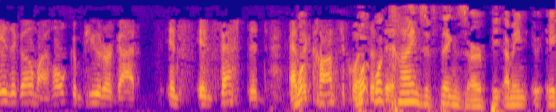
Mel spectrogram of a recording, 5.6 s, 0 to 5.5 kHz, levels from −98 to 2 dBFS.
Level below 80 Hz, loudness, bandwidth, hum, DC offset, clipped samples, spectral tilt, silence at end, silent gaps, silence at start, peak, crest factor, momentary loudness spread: -40 dBFS; -22 LUFS; 5 kHz; none; under 0.1%; under 0.1%; -8 dB/octave; 0 s; none; 0 s; -2 dBFS; 20 dB; 9 LU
